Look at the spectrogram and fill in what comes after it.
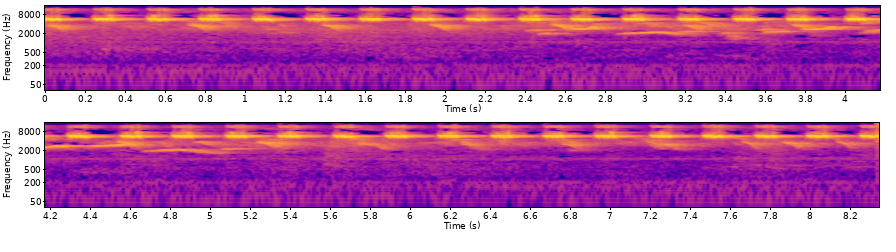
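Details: Cricket used as a training sound for songbirds, voice loud and clear; bright high chirps beat evenly at almost four per second while softer bird twitters and whistles weave through the middle.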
